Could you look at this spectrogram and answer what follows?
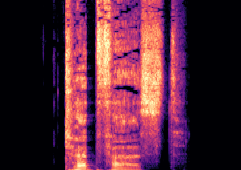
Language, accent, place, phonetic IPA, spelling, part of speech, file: German, Germany, Berlin, [ˈtœp͡fɐst], töpferst, verb, De-töpferst.ogg
- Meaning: second-person singular present of töpfern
